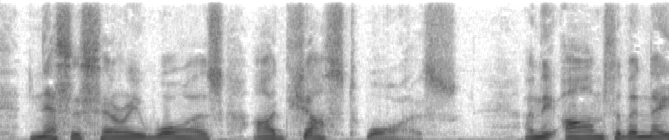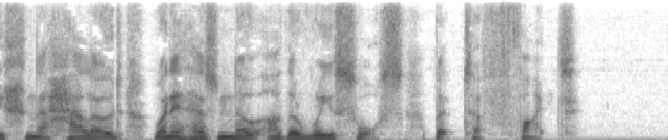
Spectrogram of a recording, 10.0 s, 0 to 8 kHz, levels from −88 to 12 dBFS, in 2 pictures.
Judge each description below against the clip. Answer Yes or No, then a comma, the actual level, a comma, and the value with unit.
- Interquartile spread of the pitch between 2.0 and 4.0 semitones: Yes, narrow, 2.4 semitones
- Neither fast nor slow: No, slow, 130 wpm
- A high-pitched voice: No, low, 120 Hz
